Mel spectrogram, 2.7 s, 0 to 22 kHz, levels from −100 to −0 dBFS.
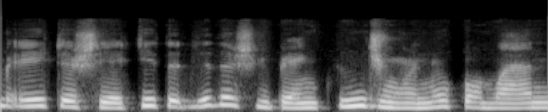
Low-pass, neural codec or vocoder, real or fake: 10.8 kHz; codec, 24 kHz, 0.9 kbps, WavTokenizer, small release; fake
